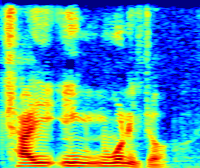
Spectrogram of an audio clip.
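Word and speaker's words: 蔡英文: 지금 최영문 현 대만 대통령, 그 현지 발음으로는 차이잉원이죠.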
